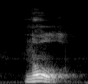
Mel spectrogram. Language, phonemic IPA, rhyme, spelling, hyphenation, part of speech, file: Dutch, /nɔl/, -ɔl, nol, nol, noun, Nl-nol.ogg
- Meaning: dune, usually a sandy hill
